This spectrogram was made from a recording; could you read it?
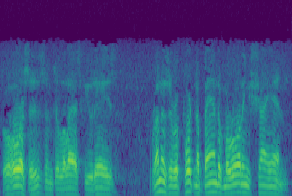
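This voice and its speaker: An actor playing a brusque, dismissive army major in a 1950s radio drama, speaking in a brisk, curt way. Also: male voice, medium pitch, lightly acted. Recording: tinny lo-fi radio broadcast with faint hiss.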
